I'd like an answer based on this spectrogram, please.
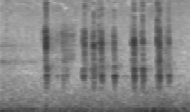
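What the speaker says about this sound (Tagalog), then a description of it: "Takatak-tak. Iyon ang mabilis na tunog ng keyboard ng computer ni Tony Manorio" Fast typing on a computer keyboard in an office cubicle, a quick irregular patter of crisp key clicks over a low background hum, nearby and with no voices.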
